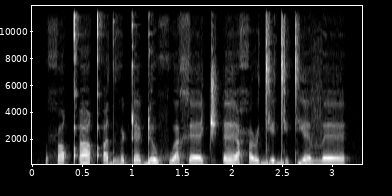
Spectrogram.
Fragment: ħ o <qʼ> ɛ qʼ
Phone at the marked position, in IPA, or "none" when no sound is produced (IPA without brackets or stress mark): qʼ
